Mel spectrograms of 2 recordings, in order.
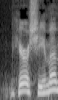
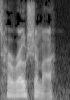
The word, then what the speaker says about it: Hiroshima: Hiroshima, maybe? – It's Hiroshima, you uncultured swine.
